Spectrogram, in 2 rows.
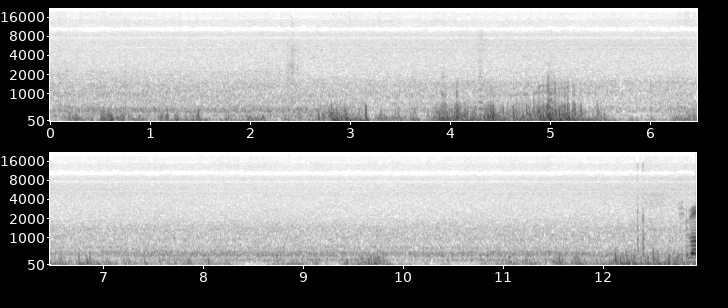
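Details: Strong honey bee colony in Australia, inspected on 5 February 2022 while food is scarce; a steady low buzz rises to a louder swell midway, then settles back into a softer, grainy drone.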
